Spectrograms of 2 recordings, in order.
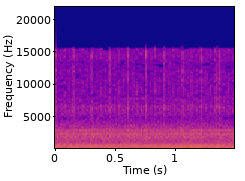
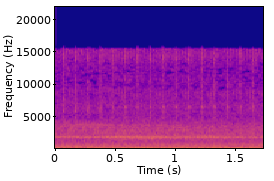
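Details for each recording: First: Toyota Vios with an ABS warning light from a faulty right wheel speed sensor, at idle: uneven idle with a faint irregular stumble under the steady engine note, a mild misfire, not obvious but present, later shaking more. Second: Toyota Vios that misfired when cold, restarted after the fix: steady, even idle hum with a constant whine and no stumbling or dropouts, cylinders now balanced and no longer near stalling; normal idle.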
